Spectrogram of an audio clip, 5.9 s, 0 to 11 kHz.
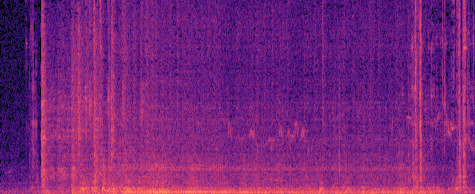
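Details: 2000 Pontiac Bonneville SE: starter churns engine over in uneven chugging rhythm for several seconds but it never catches; cranks, no start.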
